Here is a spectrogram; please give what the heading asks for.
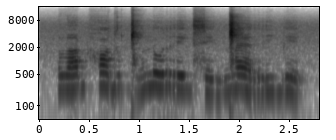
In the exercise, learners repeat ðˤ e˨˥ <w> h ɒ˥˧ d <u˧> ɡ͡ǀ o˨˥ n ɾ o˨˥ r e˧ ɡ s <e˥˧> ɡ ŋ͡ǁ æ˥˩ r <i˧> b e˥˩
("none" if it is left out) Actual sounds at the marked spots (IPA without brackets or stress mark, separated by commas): b, u˧, e˩, i˧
